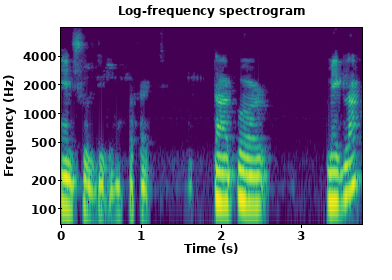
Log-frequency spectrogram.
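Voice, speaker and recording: A man with a Bangladeshi accent teaching an online German class, drawing out words slowly and checking in with students often. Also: lowish voice, animated, darkish tone, low-quality recording. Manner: slow, drawn-out model pronunciations, checks in often.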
